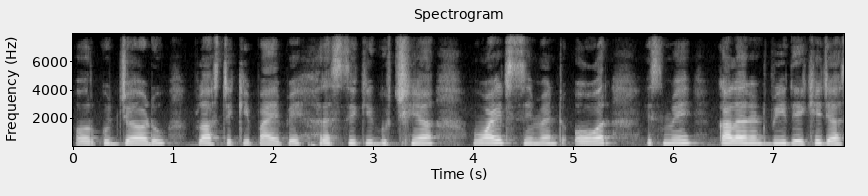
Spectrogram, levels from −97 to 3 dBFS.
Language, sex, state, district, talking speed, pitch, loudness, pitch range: Hindi, female, Uttar Pradesh, Lalitpur, 140 wpm, 215 Hz, -18 LUFS, 205-220 Hz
